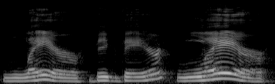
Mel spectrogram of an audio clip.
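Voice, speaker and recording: A woman voicing a big, muddled, good-natured male bear in a children's storybook, with a simple, earnest, drawn-out delivery. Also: fairly low pitch, expressive, darkish tone, voice pushed down. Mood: confused, earnest.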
